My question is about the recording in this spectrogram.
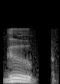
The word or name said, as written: goop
